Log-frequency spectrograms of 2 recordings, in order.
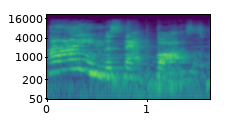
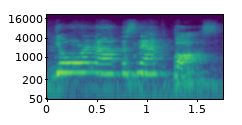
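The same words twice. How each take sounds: First: I'M punched high, then falling slowly; slow mock-menacing kid, weight on "I'm"; child's bossy claim. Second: YOU'RE leaned on, high and drawn out; slow mock-menacing kid, weight on "you're"; child's stern contradiction. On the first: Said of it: "and she goes". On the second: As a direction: slowly hit "you're" as a bossy kid. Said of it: "she looked me right in the eyes".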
